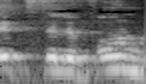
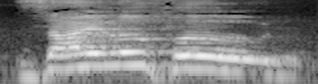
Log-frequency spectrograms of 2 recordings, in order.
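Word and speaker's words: xylophone: زايلوفون بص عارف الاكسلفون اللي بنلعب بيه، بس ما بنقولش بقى في الانجليش اكسلفون، بنقول زايلوفون.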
